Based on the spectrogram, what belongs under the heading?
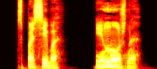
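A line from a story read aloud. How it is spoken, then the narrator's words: Plain. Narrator (Russian): ответил я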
